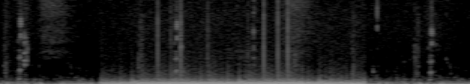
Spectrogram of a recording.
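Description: A huge boulder rolls and rumbles loudly down a stone passage.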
